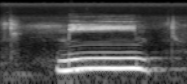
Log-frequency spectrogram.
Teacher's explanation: دونوں ہونٹوں کے خشک حصہ سے ادا ہوتا ہے۔ میم دونوں ہونٹوں کے خشک حصہ سے ادا ہوتا ہے۔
